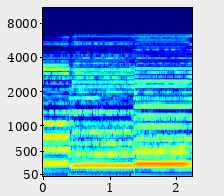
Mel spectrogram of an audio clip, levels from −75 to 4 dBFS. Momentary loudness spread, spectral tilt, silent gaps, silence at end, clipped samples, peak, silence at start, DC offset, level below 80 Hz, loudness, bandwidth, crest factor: 5 LU; -5 dB/octave; none; 0 s; under 0.1%; -10 dBFS; 0 s; 0.3%; -68 dBFS; -20 LUFS; 6.6 kHz; 10 dB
